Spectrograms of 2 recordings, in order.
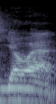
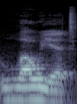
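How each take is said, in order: First: The name begins with a Y sound. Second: The name begins with an L sound. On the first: The speaker calls it right. "It's pronounced Yoat" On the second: The speaker calls it wrong. "people say low Lowiet because they don't know that a capital I is actually not a lowercase L"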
